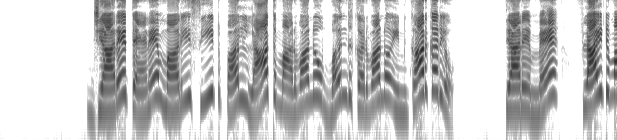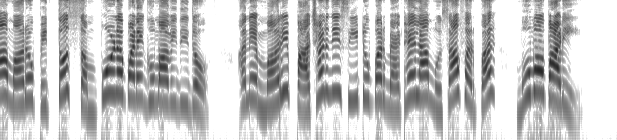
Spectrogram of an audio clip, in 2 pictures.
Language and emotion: Gujarati, angry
